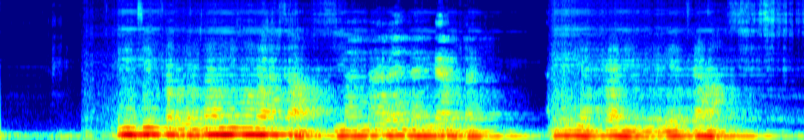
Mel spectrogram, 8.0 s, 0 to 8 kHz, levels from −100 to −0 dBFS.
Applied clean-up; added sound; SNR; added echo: neural separator model SepFormer DNS4.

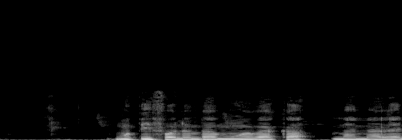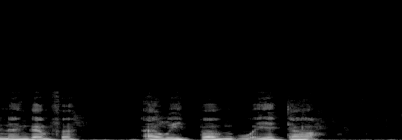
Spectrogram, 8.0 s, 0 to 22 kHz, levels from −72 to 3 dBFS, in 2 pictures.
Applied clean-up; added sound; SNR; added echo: none; none; none; none.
